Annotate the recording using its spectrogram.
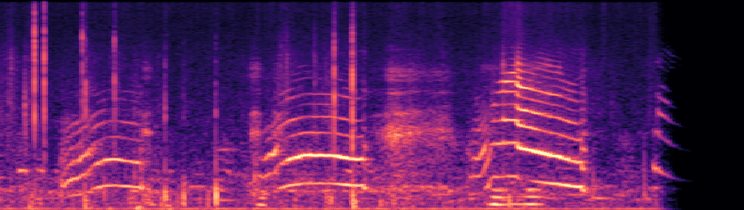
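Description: A cat meowing three times, each meow rising and then falling in pitch, with a few sharp clicks near the start. The sound cuts off suddenly about five and a half seconds in.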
